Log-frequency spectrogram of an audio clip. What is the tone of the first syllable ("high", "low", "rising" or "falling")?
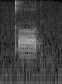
low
